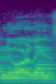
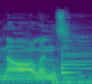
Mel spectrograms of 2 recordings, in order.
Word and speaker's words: New Orleans: Some people say New Orleans, some people say New Orleans.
